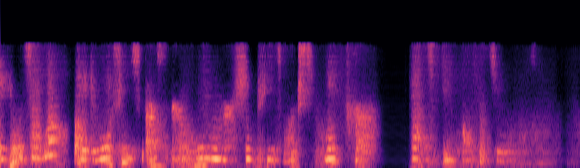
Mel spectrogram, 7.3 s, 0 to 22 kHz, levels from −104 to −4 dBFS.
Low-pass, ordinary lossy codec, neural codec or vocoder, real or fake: 7.2 kHz; none; codec, 44.1 kHz, 0.9 kbps, DAC; fake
